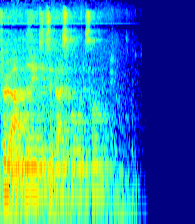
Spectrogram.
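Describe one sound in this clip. A middle-aged woman speaks calmly into a microphone, then her voice fades away.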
